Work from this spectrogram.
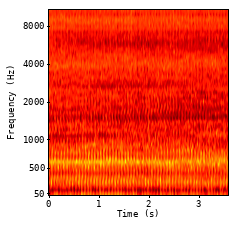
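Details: Honda PCX 150 keyless scooter idling after repair. It had arrived dead and would not start. Steady, even pulsing about three times a second, with no knock, rattle or stumble: smooth idle.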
